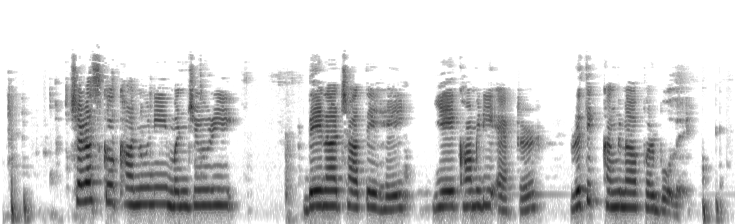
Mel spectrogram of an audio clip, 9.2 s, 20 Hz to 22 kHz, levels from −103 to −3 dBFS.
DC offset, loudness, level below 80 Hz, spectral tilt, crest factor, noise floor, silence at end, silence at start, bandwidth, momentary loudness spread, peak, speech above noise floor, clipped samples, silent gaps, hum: under 0.1%; -22 LUFS; -62 dBFS; -4 dB/octave; 20 dB; -70 dBFS; 0.2 s; 0.1 s; 9.2 kHz; 18 LU; -4 dBFS; 49 dB; under 0.1%; none; none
